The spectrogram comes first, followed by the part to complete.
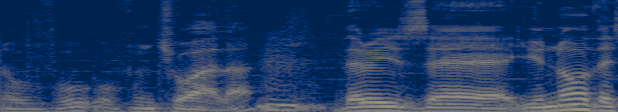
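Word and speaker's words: Ncwala: uh they they've been called pronouncing it as Inkwala.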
